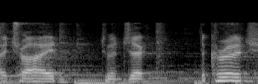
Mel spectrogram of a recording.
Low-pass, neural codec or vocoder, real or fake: 7.2 kHz; vocoder, 44.1 kHz, 128 mel bands every 256 samples, BigVGAN v2; fake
